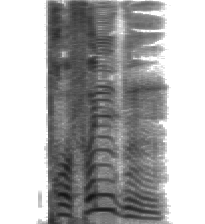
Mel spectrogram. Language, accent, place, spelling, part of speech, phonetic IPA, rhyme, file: German, Germany, Berlin, profunden, adjective, [pʁoˈfʊndn̩], -ʊndn̩, De-profunden.ogg
- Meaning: inflection of profund: 1. strong genitive masculine/neuter singular 2. weak/mixed genitive/dative all-gender singular 3. strong/weak/mixed accusative masculine singular 4. strong dative plural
